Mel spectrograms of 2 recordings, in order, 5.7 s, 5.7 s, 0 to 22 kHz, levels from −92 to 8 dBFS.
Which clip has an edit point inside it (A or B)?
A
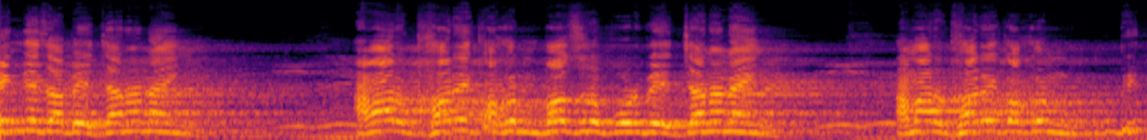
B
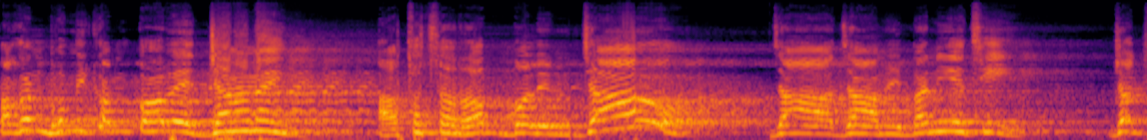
B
